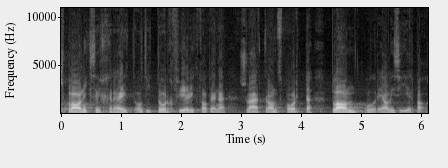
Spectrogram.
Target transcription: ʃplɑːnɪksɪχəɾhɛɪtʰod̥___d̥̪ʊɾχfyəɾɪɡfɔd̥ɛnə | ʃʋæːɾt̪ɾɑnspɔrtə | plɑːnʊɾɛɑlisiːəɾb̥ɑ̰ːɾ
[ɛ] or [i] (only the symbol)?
i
